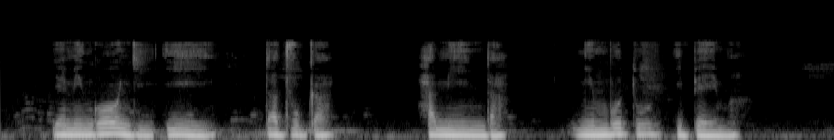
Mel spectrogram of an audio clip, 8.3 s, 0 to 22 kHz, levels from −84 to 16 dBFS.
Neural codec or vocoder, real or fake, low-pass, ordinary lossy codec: none; real; 7.2 kHz; AAC, 64 kbps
